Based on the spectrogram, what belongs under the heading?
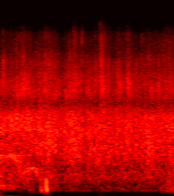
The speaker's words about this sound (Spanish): Si tú le vas a dar un aplauso si tú se lo vas a dar el aplauso.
